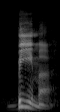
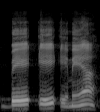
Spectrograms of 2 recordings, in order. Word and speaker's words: bema: los Corintios 5:10 es la palabra griega bima y así se pronuncia Bima. Yo sé que al transliterarlo se escribe B e M a bema. Pero esa e tiene un firulete.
